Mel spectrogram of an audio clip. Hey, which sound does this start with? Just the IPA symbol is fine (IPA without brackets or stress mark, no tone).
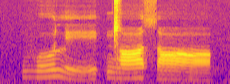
v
